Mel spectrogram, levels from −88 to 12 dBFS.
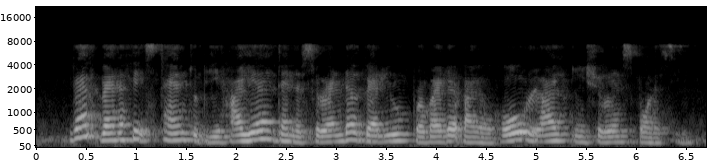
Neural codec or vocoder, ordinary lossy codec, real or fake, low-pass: codec, 16 kHz, 4 kbps, FreqCodec, smaller model; none; fake; 7.2 kHz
